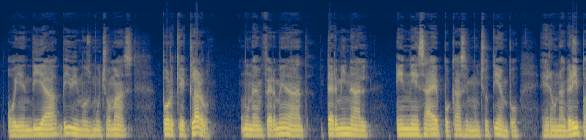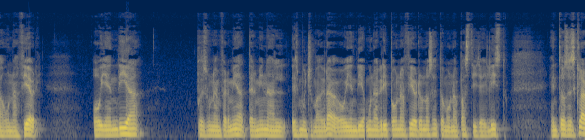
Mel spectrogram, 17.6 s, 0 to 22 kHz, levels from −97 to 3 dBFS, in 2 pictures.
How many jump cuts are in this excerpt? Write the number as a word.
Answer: one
